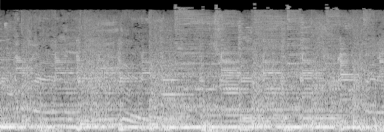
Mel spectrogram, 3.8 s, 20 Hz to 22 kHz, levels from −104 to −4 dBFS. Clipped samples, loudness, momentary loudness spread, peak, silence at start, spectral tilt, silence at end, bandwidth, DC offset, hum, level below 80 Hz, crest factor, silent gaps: under 0.1%; -13 LUFS; 2 LU; -2 dBFS; 0 s; -5 dB/octave; 0 s; 18.5 kHz; under 0.1%; none; -32 dBFS; 12 dB; none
